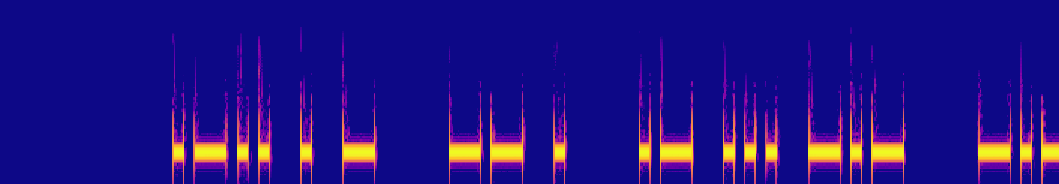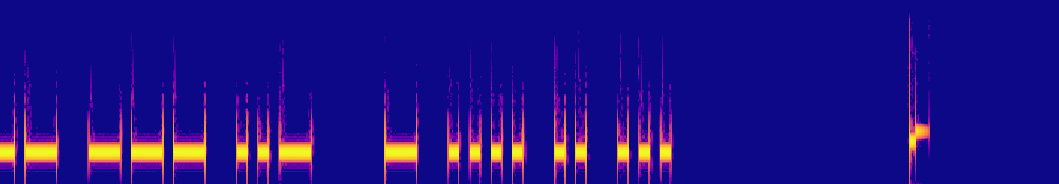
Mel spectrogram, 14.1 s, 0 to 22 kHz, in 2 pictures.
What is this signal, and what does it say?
Morse code, heard as a keyed tone, about 17 wpm, 700 Hz. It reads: LET ME ASK YOU THIS
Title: Sets of 5 Words 17wpm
